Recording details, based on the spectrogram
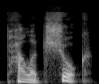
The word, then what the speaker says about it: Palaszczuk: The chook is cooked because, according to many Polish Australians, the correct pronunciation of her name is Palaszczuk, not hence the Chooks.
